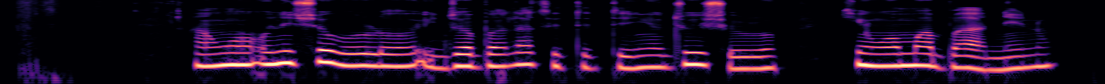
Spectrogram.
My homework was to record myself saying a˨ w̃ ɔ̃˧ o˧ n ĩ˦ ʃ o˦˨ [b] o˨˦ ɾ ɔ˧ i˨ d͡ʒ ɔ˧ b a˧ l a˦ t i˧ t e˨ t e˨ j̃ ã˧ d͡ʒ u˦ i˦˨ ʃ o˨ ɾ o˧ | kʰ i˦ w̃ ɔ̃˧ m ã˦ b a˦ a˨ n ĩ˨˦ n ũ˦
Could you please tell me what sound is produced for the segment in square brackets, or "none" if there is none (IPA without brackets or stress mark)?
w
